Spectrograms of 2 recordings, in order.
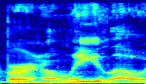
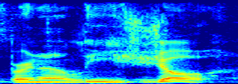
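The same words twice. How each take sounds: First: The double L is said as an L sound. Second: The double L is said as a Y sound. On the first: The speaker calls it wrong. "it's not Bernalillo" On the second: The speaker calls it right. "it's Bernalillo. The double L is a jo"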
